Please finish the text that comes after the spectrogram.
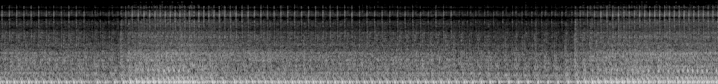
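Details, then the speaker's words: Honda Sonic single-cylinder after top-end rebuild (new cylinder, piston, rings): loud rapid tapping clatter like loose valves, louder with revs, mild at idle, persisting after valve adjustment with cam chain not slack; piston striking the head. "วันนี้ช่างใจจะพาเพื่อนๆมาชมเสียงลูกสูบปะทะกันกับฝาสูบของHondaSonicหลังจากที่เราทำการการประกอบชุดบนนะฮะ"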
